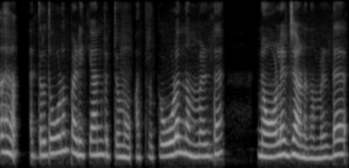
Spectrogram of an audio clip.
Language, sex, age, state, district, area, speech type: Malayalam, female, 18-30, Kerala, Kannur, urban, spontaneous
